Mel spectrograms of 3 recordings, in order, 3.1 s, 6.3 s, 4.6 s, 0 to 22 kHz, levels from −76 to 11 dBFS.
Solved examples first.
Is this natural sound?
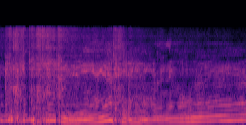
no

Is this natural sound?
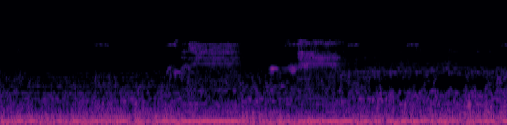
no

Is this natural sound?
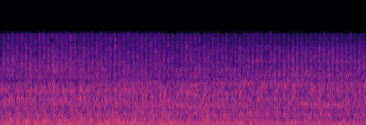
no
